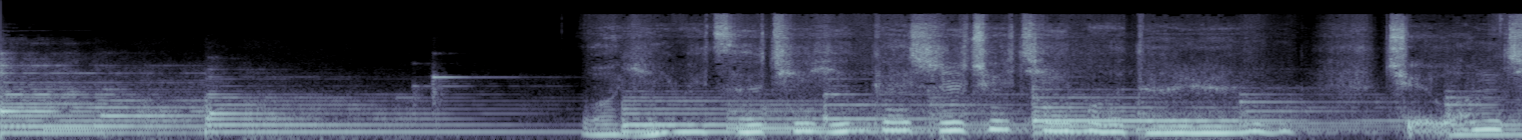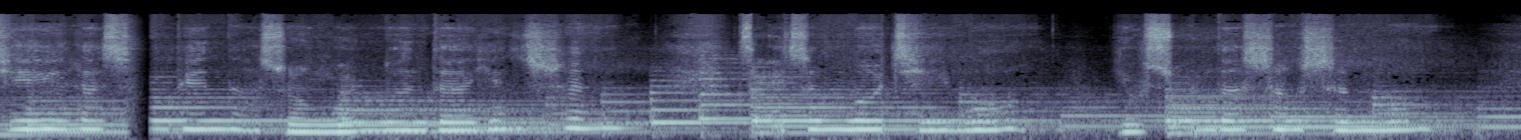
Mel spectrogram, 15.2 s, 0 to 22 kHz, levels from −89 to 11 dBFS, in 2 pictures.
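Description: At 8.23 s a burst of packet loss begins, lasting to 8.38 s. Around 120 ms of audio never arrived in time. The receiver stretched the last sound over the gap and faded it. It becomes a brief fading fill, then the audio jumps ahead.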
